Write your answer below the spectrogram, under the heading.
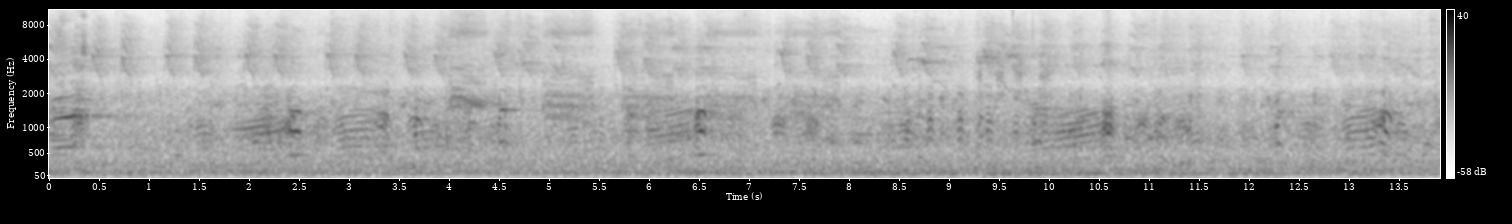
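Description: A brood of ducklings peeping, many short high chirps overlapping without pause.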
